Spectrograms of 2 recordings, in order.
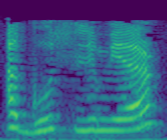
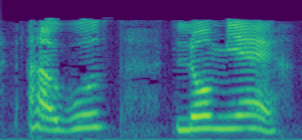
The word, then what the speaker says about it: Auguste Lumière: En 1907, en París, Auguste Lumière presenta la fotografía en color. Se ríe. Se me ríe cómo pronuncio. ¿Cómo sería? – Auguste Lumière. – Ah, Auguste Lumière.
